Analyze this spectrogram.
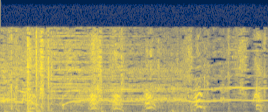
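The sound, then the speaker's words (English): A dog, Shaggy, gives a rapid string of short, yippy barks mixed with high whimpering whines, fairly loud, with a steady background hum beneath. “Oh, who's a cute doggy?”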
